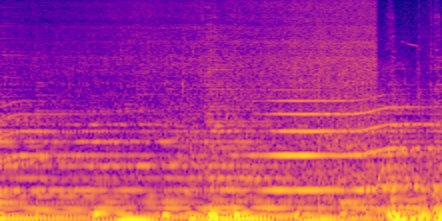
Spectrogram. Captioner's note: hose hissing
